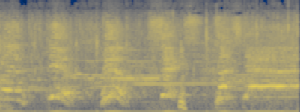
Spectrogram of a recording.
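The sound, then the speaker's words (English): A stadium crowd cheers after Columbia scores a touchdown against the Stratford Spartans in a football game, a steady, dense roar with individual shouts and whoops rising and falling throughout, fairly loud and unbroken for the whole stretch. “as the crowd goes crazy.”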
